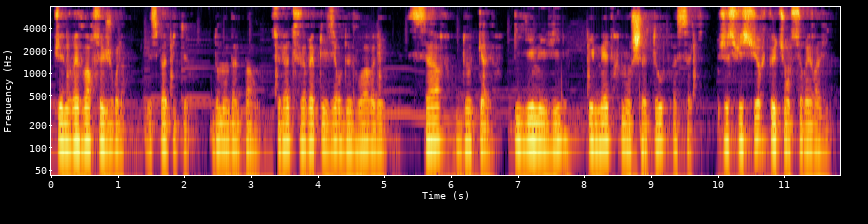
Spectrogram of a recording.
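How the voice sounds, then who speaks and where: A man voicing a cruel, scheming baron who speaks slowly and mockingly. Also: on the low side, flat delivery, warm tone, dull audio, faint music behind, close to an everyday voice. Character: cruel scheming male baron, older, menacing.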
